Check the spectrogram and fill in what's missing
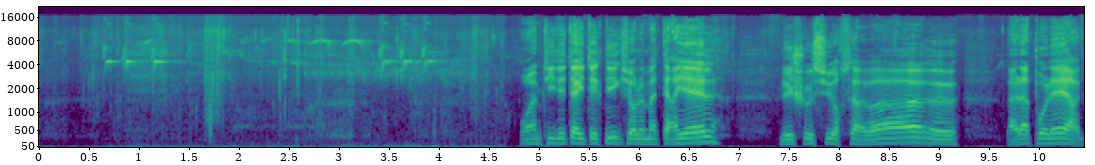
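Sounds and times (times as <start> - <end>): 
birds singing around a meadow path: 0.0 - 10.4
crunch like a footstep: 0.0 - 10.4
soft breeze over a meadow: 0.0 - 10.4
speech: 4.8 - 10.4.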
